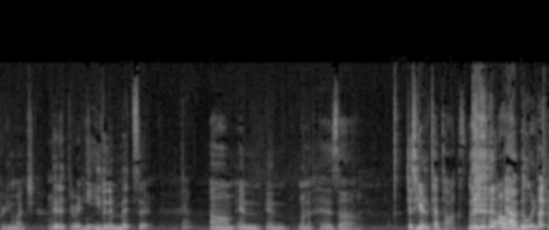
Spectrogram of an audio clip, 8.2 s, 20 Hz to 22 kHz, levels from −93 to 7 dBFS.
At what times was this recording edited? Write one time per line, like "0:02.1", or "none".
0:06.0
